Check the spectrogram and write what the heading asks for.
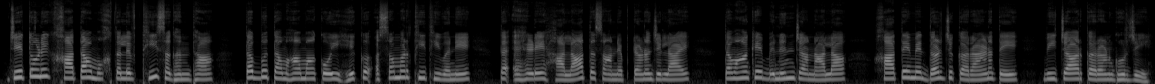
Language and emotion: Sindhi, neutral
